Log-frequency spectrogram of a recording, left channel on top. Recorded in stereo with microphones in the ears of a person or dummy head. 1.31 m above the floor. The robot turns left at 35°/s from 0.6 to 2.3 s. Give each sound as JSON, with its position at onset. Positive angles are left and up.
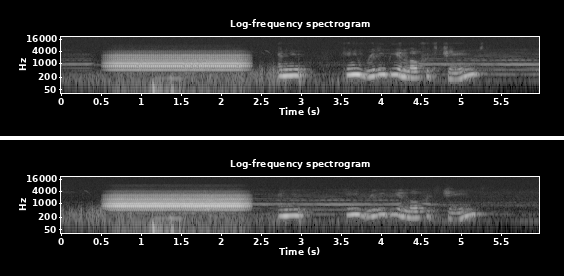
{"t": 2.7, "sound": "a woman speaking", "side_deg": 45, "distance_m": 1.1}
